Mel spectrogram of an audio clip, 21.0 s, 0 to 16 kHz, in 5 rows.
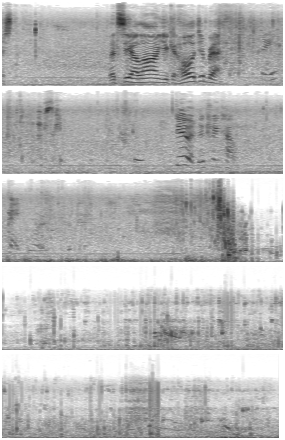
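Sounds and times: muffled underwater rumbling: 3.4 - 21.0
camera splashing into water: 11.2 - 13.5.

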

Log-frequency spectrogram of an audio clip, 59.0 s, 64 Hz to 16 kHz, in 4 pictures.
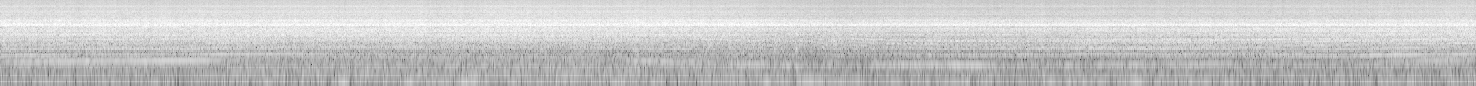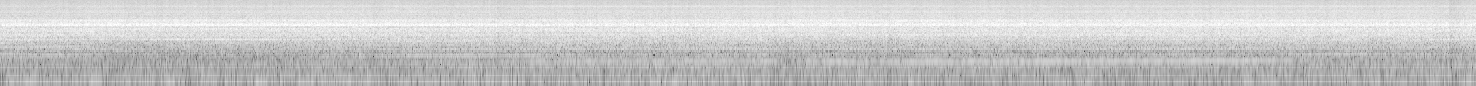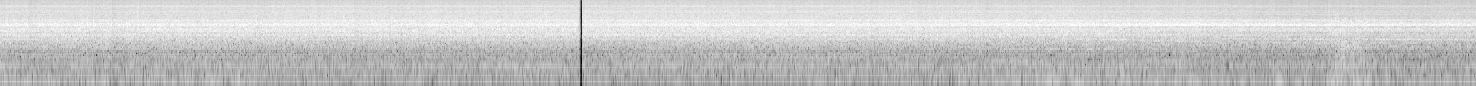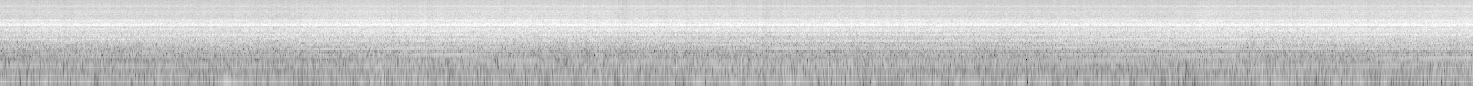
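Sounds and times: race car engine: 0.0 - 59.0
wind rushing over camera: 39.4 - 45.6.

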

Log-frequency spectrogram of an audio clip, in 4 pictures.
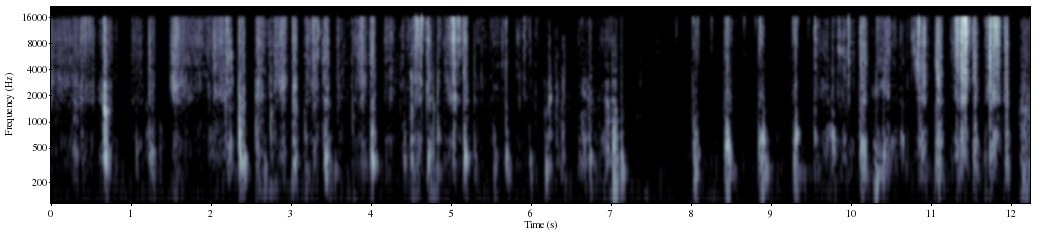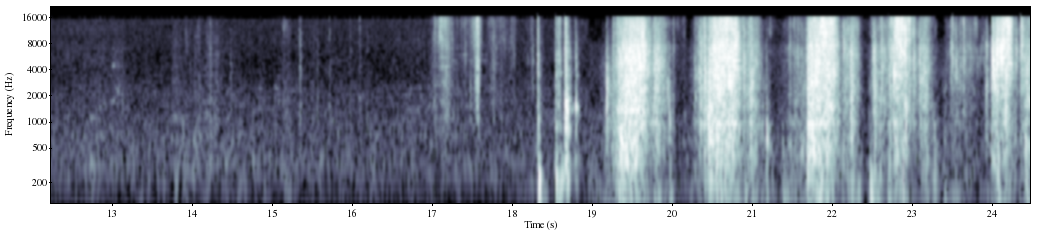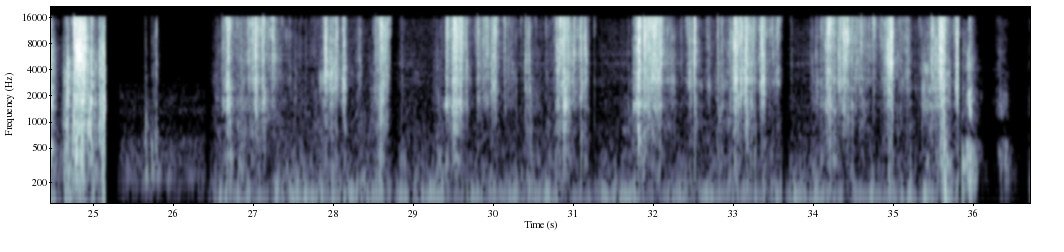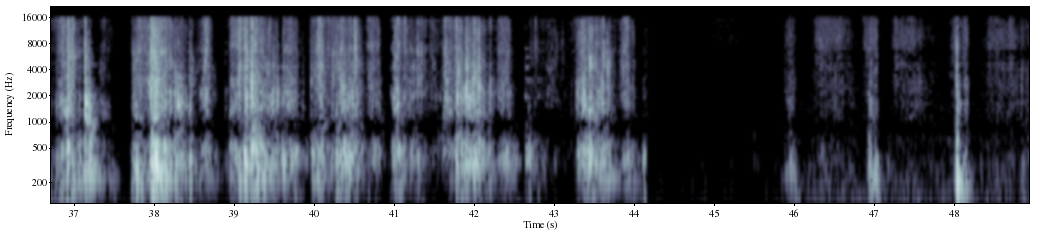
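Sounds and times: slime tearing crinkly: 9.5 - 12.0, 17.0 - 18.3, 19.1 - 25.2, 26.5 - 36.0
slime crackling and popping: 19.1 - 25.2, 26.5 - 35.9.

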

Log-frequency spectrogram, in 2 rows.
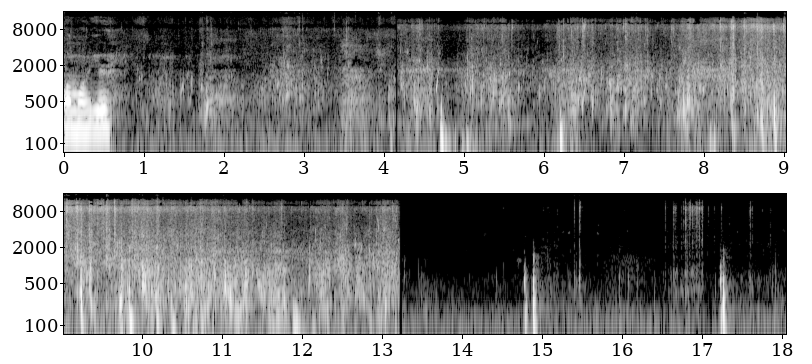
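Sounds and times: wading through shallow water: 0.0 - 13.3
dog splashing through water: 0.9 - 13.2.

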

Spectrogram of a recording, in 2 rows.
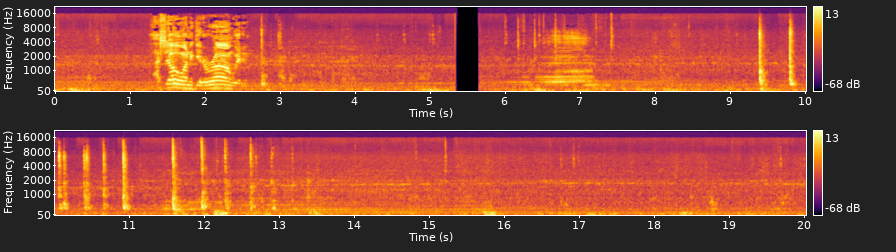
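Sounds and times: engine and road noise drone: 0.0 - 20.0
exhaust pops and crackles: 5.9 - 13.8, 14.8 - 20.0.

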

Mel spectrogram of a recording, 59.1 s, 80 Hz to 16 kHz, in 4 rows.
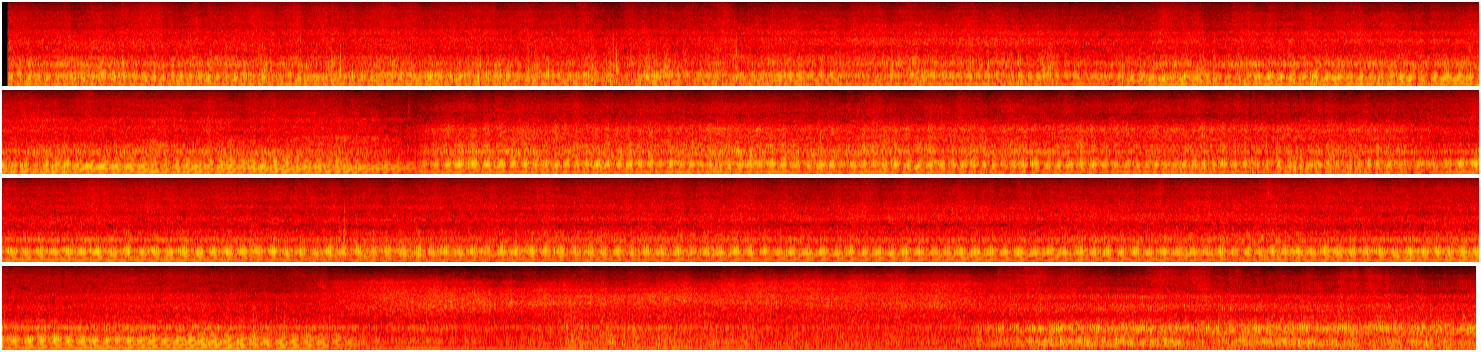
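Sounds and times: boat engine droning: 0.0 - 59.0
water noise: 0.0 - 59.0
wind noise: 0.2 - 20.8, 42.8 - 59.0.

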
